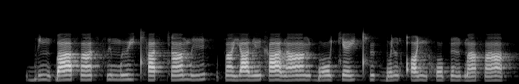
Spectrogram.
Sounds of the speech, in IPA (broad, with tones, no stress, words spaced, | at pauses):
bi˩˧˩ɲɡ͡baː˨˦ fãː˩˧˩sfi˩˧˩mɨː˩˧˩j cʰa˩˧˩scãː˨˦mi˨˦ | pã˩˧˩ja˩˧˩lĩ˩˧˩xaː˩˧˩ lãː˨˦ ɡ͡boː˩˧˩ceː˨˦jcʰʉ˩˧˩ɡ͡bo˩˧˩ɲ qʼo˩˧˩ɲ xo˩˧˩põ˨˦ɡ͡bã˩˧˩fã˩˧˩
